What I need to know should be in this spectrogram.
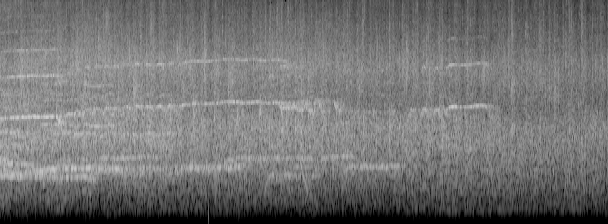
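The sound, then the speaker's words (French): An audience applauding again, a dense, sustained wash of clapping that carries through the whole stretch and eases only slightly toward the end. “je vais le redire et vous allez réapplaudir”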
